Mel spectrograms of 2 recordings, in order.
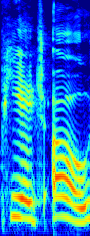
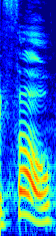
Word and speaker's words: pho: because it's spelled P-H-O, so people say pho, Yep.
